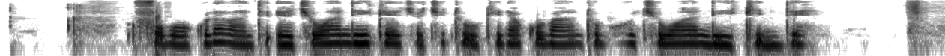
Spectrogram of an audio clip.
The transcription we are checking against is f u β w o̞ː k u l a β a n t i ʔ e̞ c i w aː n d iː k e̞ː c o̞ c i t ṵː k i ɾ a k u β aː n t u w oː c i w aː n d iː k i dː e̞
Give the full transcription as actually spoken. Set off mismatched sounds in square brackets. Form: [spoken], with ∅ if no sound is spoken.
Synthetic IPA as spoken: f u β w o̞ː k u l a β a n t i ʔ e̞ c i w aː n d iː k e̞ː c o̞ c i t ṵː k i ɾ a k u β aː n t u [β] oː c i w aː n d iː k i dː e̞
